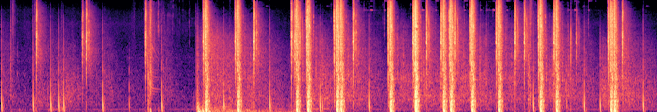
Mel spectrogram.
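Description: Rifle shots crack out rapidly, one after another.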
